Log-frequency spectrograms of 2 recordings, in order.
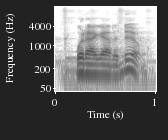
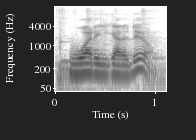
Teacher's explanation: the full version of this word would be got to but as you can see to reduces to a D sound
